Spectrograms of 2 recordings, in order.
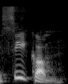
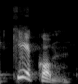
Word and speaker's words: cecum: called all right so adiplus is saying cecum and some person will say kecom and they will mispronounce it a million times but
